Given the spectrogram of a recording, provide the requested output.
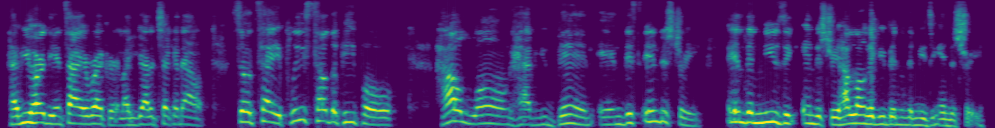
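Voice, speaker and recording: Male interview host, fairly high pitch, dry recording, enthusiastic. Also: fairly quick, darkish tone, slightly rough, no echo. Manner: reads viewer comments aloud, enthusiastic reactions. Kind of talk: casual interview.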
